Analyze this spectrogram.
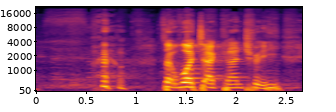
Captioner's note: audience laughing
